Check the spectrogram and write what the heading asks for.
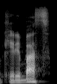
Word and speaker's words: Kiribati: Kedy si to bolo miesto, kde začínal deň, ale teraz je to už v Kiribati, respektíve oni to vyslovujú Kiribati, A tam je dokonca ten čas oproti Greenwichu posunutý o 14 hodín.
